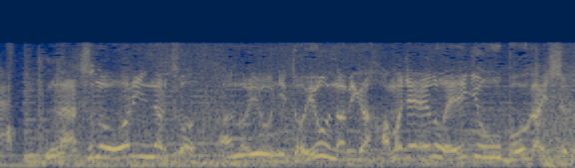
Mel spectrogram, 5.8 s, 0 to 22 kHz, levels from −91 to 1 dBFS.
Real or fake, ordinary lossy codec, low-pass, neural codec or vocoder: real; none; none; none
